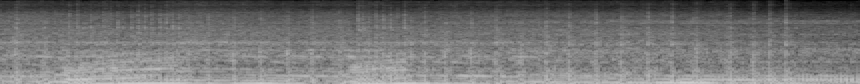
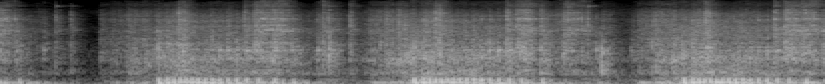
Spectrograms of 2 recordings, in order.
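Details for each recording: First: Titan two-stroke petrol multi tool strimmer, started on choke after new fuel lines and new spark plug; buzzes up and down with throttle blips, no stumbling or cutting out, some smoke, runs well, though its tank isn't venting properly. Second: Hard-starting Titan two-stroke multi tool strimmer, loose bolts, before new plug; three pull-cord strokes give raspy cranking that never fires, though it has spark and plenty of compression; suspected fuel starvation from a tank not venting.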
